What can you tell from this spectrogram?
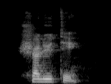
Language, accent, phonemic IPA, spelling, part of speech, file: French, France, /ʃa.ly.te/, chaluter, verb, LL-Q150 (fra)-chaluter.wav
- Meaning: to trawl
